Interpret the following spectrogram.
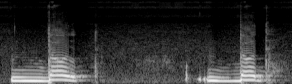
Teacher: Diharakati fathah maka dibaca d ya. Huruf dod ini ya keluar dari tepi lidah atau sisi lidah baik itu sisi kanan atau kiri ya teman-teman. Lebih gampangnya dari arah kiri atau kanan ya terserah.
